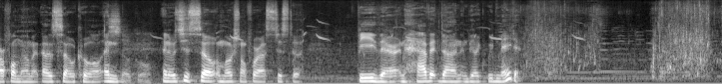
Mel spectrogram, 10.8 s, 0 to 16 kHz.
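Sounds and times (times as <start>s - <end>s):
speech: 0.0s - 4.7s, 5.4s - 8.2s
small boat paddled through water: 7.4s - 9.2s, 9.8s - 10.8s.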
